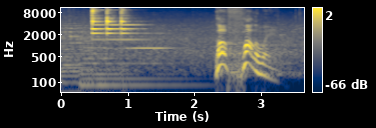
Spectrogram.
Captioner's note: bell rings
